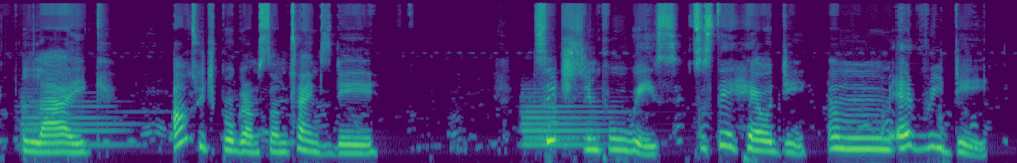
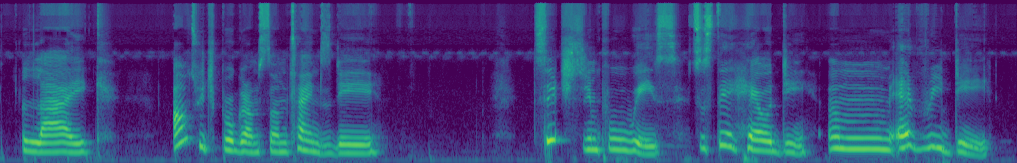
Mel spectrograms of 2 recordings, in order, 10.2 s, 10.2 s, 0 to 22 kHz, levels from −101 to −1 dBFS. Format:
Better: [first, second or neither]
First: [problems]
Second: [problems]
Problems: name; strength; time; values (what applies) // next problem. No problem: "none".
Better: second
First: noise reduction (classical method spectral subtraction)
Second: none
